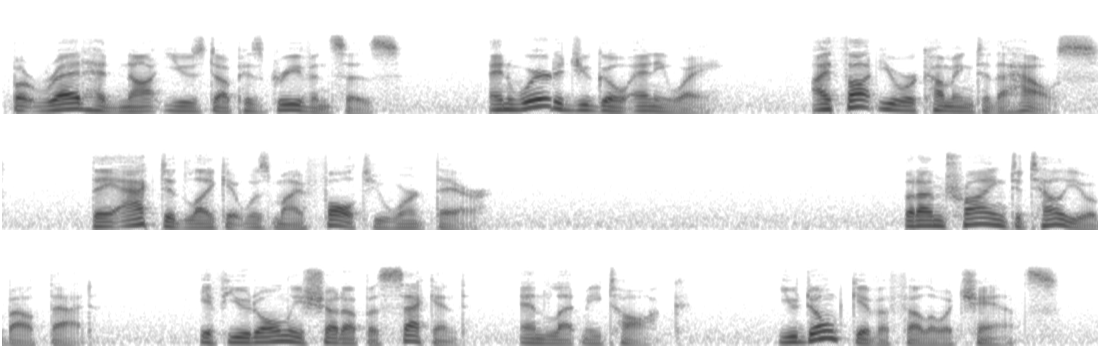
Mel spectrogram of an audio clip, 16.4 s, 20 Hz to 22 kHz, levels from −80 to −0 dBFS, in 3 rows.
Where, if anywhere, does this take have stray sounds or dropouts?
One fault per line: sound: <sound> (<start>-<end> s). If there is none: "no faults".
no faults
